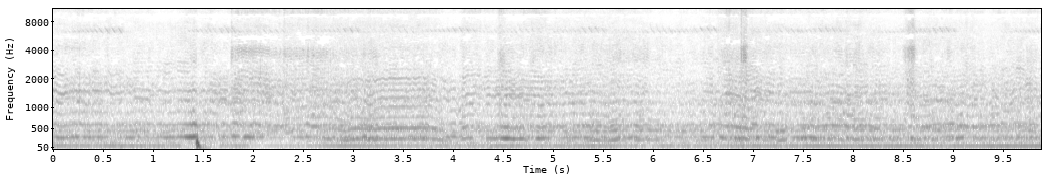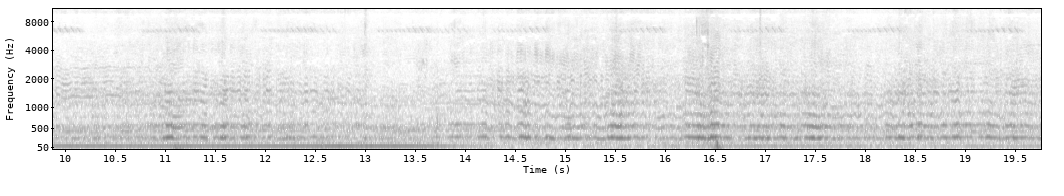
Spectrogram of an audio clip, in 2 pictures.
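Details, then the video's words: Honeybees ferrying honey into a beehive: sustained, shimmering buzz from many bees, loudness rising and dipping as they pass, a low hum fading out partway, and occasional sharp knocks. "Bees are taking honey into the beehive"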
